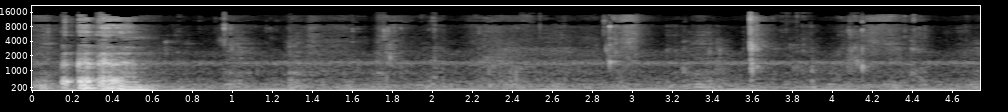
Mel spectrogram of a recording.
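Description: A person chewing a mouthful of egg roll, with faint scattered wet mouth clicks, after a short voiced "mm" falling in pitch at the start. A steady low hum runs underneath.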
